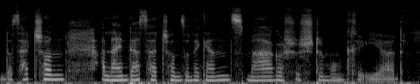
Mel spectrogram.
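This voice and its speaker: A woman speaks in a monotone with flat intonation. Her voice is somewhat breathy. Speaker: podcast host and happiness coach. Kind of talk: solo inspirational monologue. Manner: slow, savouring.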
